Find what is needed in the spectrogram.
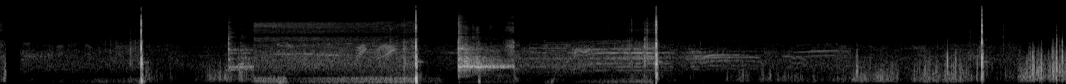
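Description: Geese honking repeatedly in the background, with four sharp clicks spread between the calls.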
